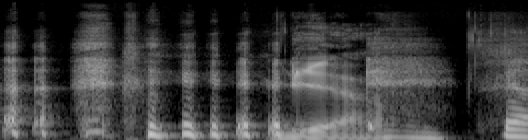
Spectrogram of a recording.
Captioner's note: laughs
